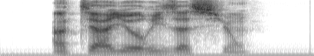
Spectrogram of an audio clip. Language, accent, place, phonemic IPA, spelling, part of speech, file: French, France, Lyon, /ɛ̃.te.ʁjɔ.ʁi.za.sjɔ̃/, intériorisation, noun, LL-Q150 (fra)-intériorisation.wav
- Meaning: interiorization, internalization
